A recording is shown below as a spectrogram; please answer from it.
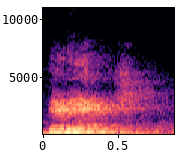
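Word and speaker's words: דֶּרֶךְ: Essa palavra caminho no hebraico se pronuncia assim: derek.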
